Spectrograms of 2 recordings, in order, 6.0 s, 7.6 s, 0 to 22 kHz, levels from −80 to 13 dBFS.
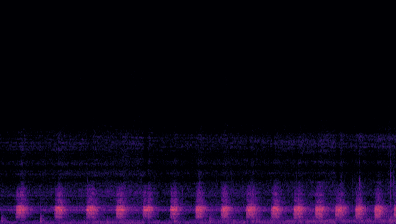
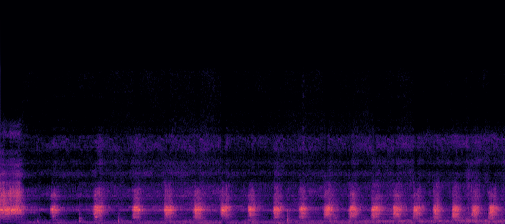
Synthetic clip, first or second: second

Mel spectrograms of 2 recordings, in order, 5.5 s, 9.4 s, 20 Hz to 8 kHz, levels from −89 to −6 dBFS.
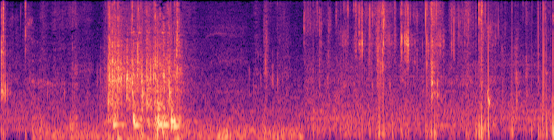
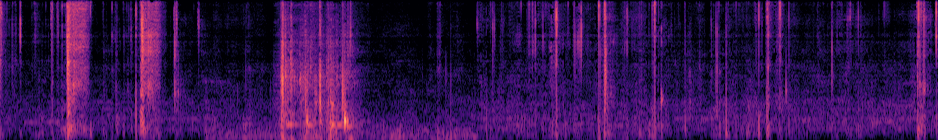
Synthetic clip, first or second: second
